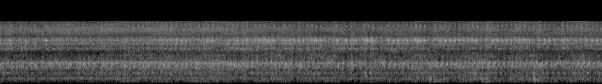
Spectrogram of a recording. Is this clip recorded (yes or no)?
no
